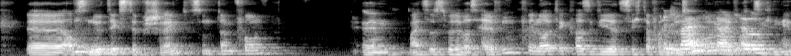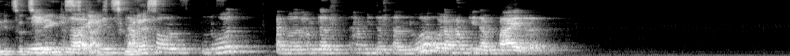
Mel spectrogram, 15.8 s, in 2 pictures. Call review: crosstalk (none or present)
present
